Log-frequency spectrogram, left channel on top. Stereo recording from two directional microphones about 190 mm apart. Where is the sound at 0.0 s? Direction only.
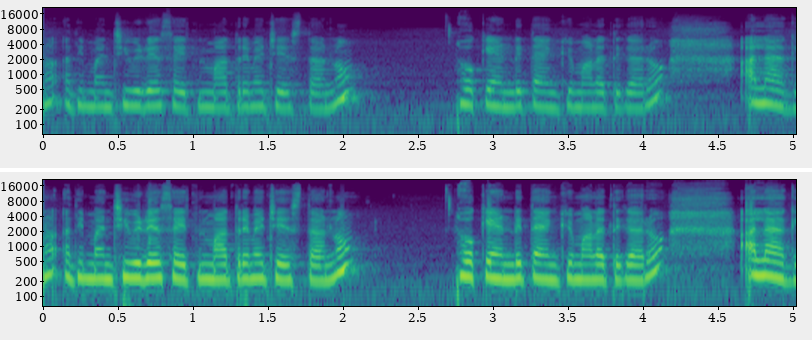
40° right (ahead or behind).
